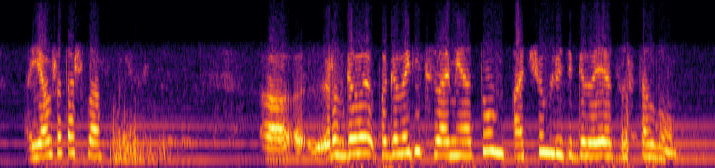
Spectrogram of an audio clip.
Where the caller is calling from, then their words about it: Vologda, Vologda Oblast, Russia; Я звоню из Вологды.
